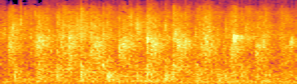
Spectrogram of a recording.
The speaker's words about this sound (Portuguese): A ele uma grande salva de palmas.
